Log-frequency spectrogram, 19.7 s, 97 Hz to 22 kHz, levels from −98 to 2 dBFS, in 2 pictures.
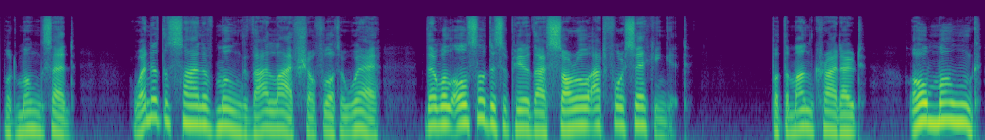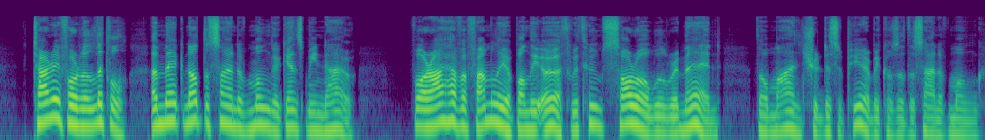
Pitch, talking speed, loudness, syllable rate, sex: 150 Hz, 205 wpm, -20 LUFS, 5.5 syllables/s, male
